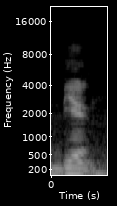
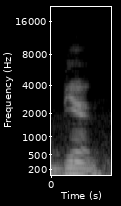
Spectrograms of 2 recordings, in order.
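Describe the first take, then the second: The two takes are said the same way.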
